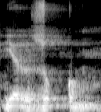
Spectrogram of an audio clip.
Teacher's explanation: qaf ketemu kaf boleh idgham menjadi yarzuqkum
